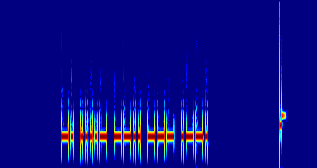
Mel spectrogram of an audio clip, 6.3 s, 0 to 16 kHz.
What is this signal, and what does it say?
Morse code, heard as a keyed tone, about 25 wpm, 700 Hz. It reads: N4ZOP
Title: USA Call Signs - 2x Character Spacing - 25wpm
